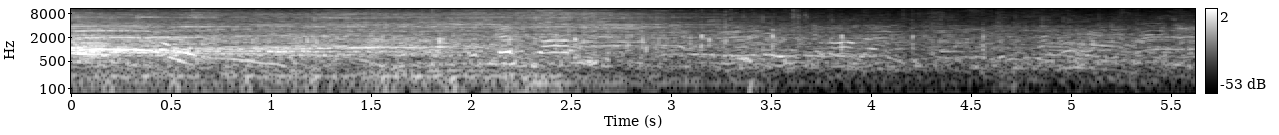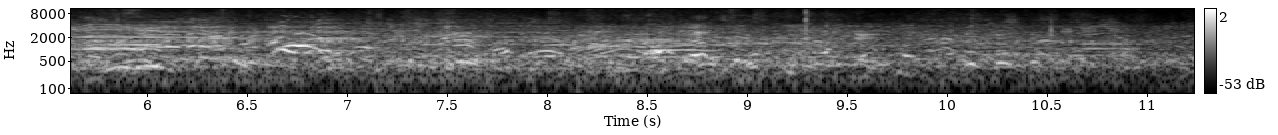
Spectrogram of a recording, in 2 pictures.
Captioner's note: applause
